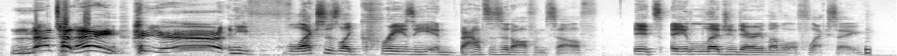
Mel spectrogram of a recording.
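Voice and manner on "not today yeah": loud, piercing, shrill, booming monster screech. Game master voicing a monster as an attack sinks into its skin: screeching monster shout. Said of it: "his entire form just screeches out".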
